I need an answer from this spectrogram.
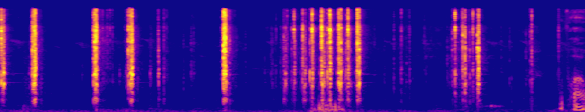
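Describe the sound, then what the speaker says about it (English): An electronic soft bullet toy gun fires in sharp, separate clicks and snaps, a few spaced singles followed by a quicker burst of repeated shots, close and crisp with quiet gaps between. "Wow, this is electronic soft bullet gun."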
